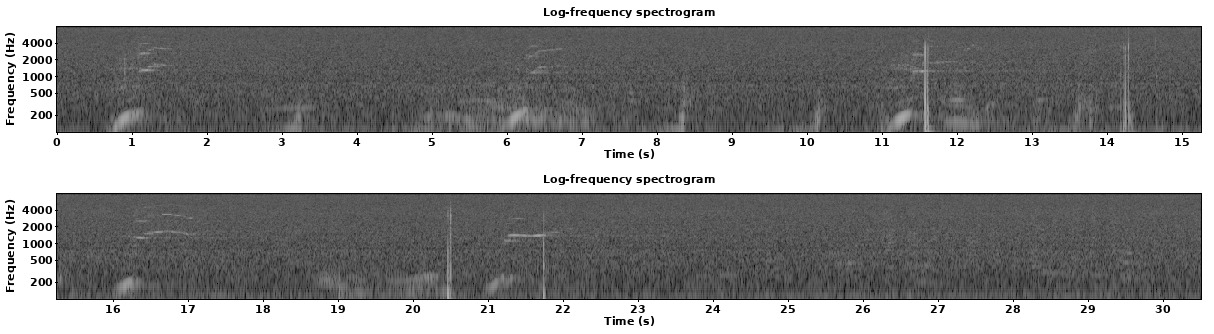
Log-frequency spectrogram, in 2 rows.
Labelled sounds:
1.1	1.6	humpback whale, 1.2 to 3.4 kHz
6.2	6.8	humpback whale, 1.1 to 3.2 kHz
11.6	12.0	humpback whale, 1.7 to 2.0 kHz
16.1	17.1	humpback whale, 1.0 to 3.6 kHz
21.3	22.0	humpback whale, 1.3 to 2.9 kHz

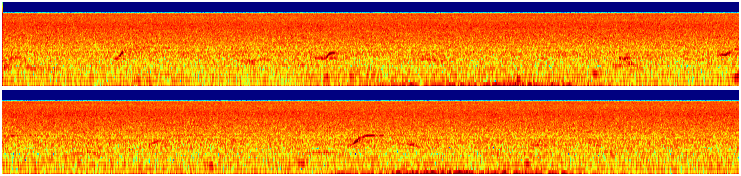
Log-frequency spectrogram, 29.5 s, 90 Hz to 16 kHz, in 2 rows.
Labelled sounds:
21.9	22.2	humpback whale, 0.80 to 1.0 kHz

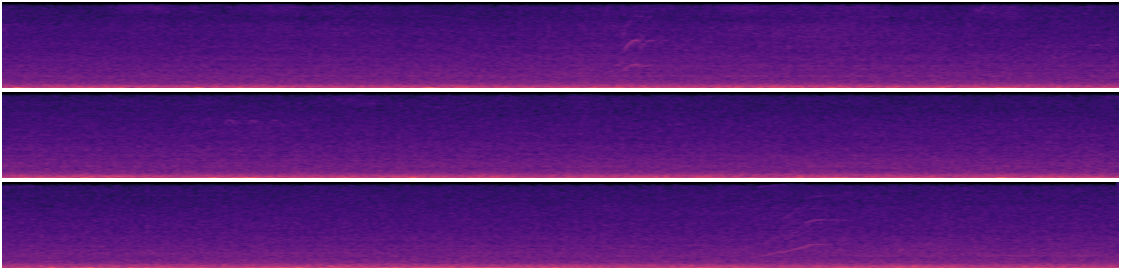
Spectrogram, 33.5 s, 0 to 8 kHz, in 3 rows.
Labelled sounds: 6.1	6.6	killer whale, southern resident, 1.7 to 5.8 kHz
30.0	30.5	killer whale, southern resident, 1.3 to 3.0 kHz

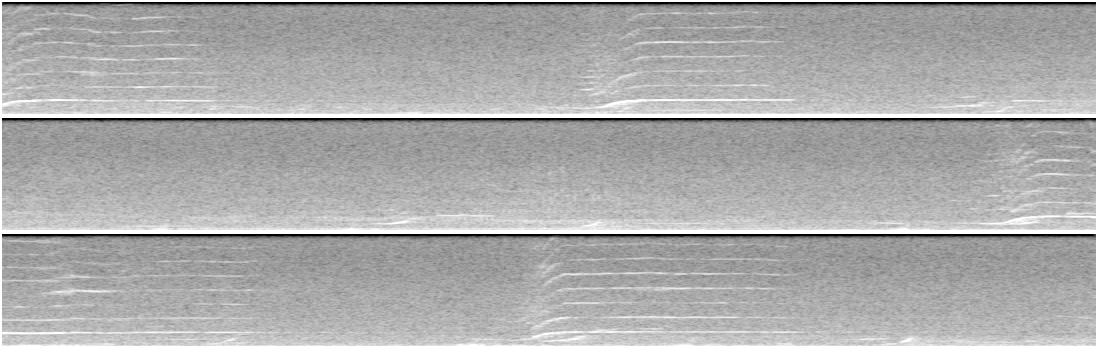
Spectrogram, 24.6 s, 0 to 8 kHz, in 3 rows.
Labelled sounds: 0.0	1.6	humpback whale, 0.80 to 7.9 kHz
4.6	5.8	humpback whale, 0.80 to 7.3 kHz
7.6	7.9	humpback whale, 0.90 to 1.0 kHz
11.5	11.9	humpback whale, 0.99 to 1.2 kHz
15.5	18.4	humpback whale, 0.80 to 8.0 kHz
20.4	22.0	humpback whale, 0.80 to 7.3 kHz

